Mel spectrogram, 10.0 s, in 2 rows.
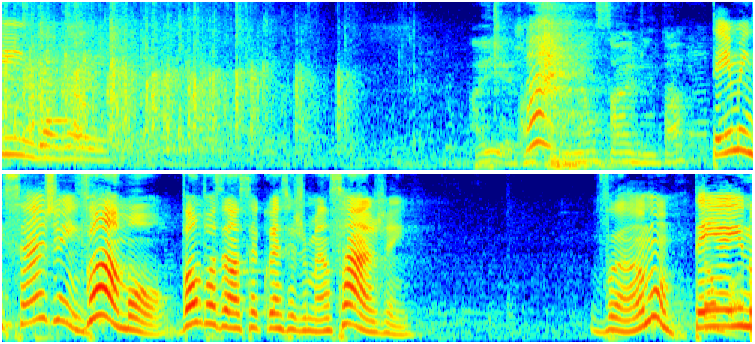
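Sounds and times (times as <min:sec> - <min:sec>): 
audience applause: 0:00.0 - 0:02.4
speech: 0:03.6 - 0:07.8, 0:09.0 - 0:10.0.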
